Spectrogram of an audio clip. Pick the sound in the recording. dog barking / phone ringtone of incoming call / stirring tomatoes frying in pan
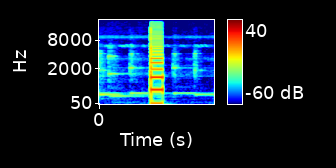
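phone ringtone of incoming call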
